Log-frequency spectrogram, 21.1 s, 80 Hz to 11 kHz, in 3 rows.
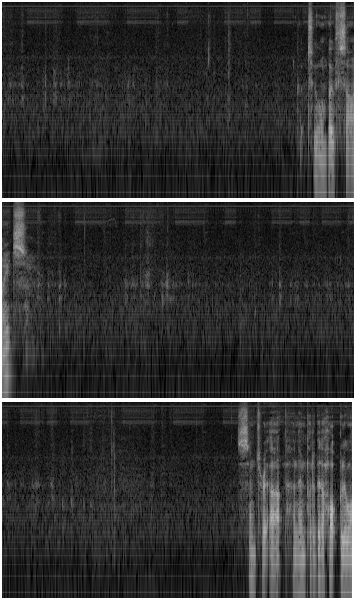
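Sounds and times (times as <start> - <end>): faint cardboard clicks and rubs: 0.0 - 5.2, 7.6 - 18.2.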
